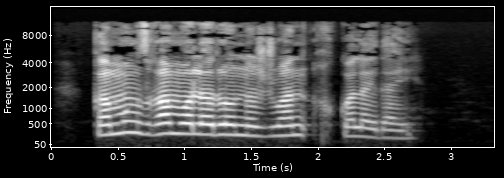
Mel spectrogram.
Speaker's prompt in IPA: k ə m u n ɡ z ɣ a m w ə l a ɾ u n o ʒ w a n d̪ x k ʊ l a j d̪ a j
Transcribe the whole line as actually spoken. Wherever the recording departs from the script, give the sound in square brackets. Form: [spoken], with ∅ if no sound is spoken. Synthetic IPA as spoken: k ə m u [ŋ] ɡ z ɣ a m w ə l a ɾ u n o ʒ w a n d̪ x k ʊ l a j d̪ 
